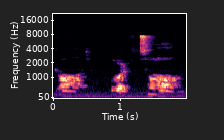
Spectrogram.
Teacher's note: we pronounce God, we have this roundness to the sound, God, or song. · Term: the God vowel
